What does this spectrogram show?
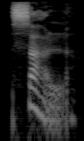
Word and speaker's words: salle: Salle. Une salle. Okay, so even if you get the double L here, it will be still the same pronunciation as this one. So salle, une salle.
